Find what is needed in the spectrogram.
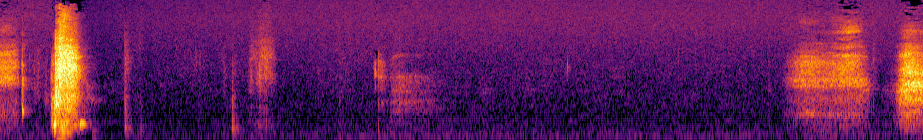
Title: More induced sneezes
